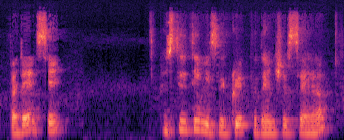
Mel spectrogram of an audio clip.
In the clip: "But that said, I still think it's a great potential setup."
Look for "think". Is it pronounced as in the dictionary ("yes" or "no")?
no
